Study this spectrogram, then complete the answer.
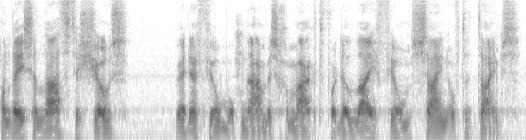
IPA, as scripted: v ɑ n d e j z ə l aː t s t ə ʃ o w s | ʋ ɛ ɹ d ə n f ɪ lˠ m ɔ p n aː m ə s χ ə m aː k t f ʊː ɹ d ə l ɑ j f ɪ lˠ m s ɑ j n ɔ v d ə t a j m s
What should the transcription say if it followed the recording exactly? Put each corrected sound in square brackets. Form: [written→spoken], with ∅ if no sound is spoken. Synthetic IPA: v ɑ n d e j z ə l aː t s t ə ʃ o w s | ʋ ɛ ɹ d ə n f ɪ lˠ m ɔ p n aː m ə s χ ə m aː k t f ʊː ɹ d ə l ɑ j f ɪ lˠ m s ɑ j n ɔ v d ə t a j m s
